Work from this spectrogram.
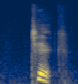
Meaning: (noun) 1. A tiny woodland arachnid of the suborder Ixodida 2. A relatively quiet but sharp sound generally made repeatedly by moving machinery
- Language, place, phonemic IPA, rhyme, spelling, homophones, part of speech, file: English, California, /tɪk/, -ɪk, tick, tic, noun / verb, En-us-tick.ogg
